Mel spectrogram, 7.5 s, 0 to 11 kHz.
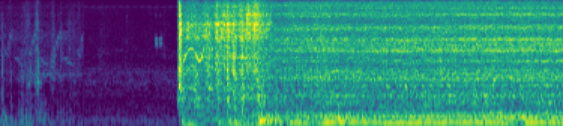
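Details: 1999 Ski Nautique with a 5.8L GT40 V8 starting after an alternator belt replacement, belt not yet tension-set. After a short crank it settles into a deep, steady rumble with no squeal or slap; normal start and idle.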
